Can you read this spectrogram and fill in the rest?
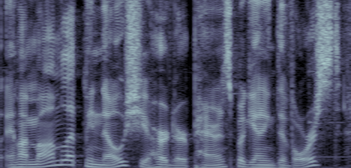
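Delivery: usual speaking voice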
